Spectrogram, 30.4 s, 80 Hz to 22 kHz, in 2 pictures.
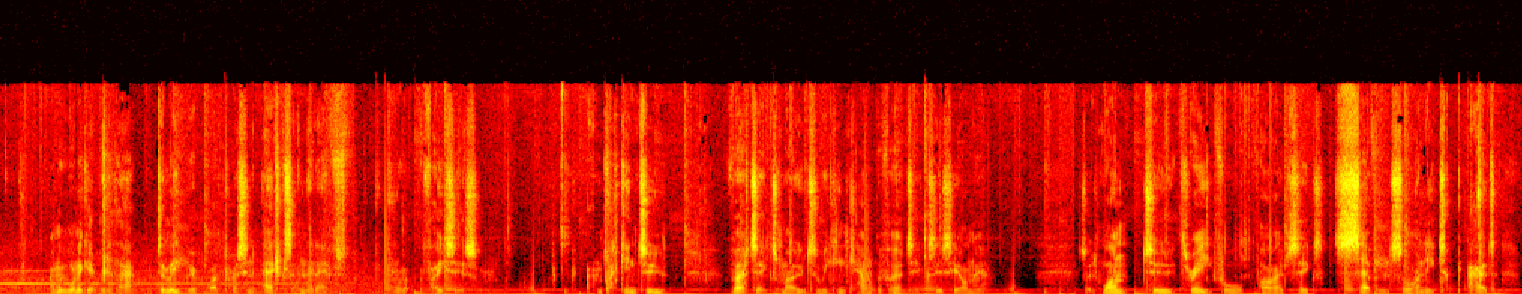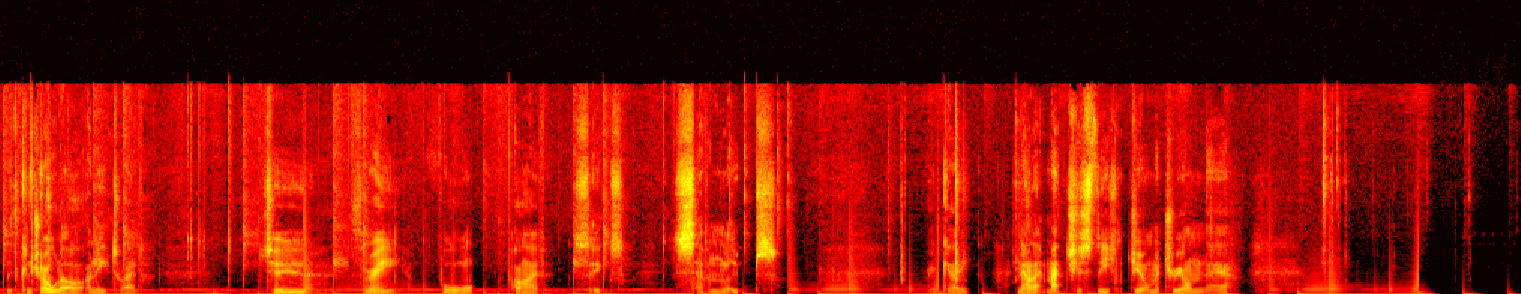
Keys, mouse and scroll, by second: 1.0 x, 3.4 middle click, 4.1 scroll up 1, 4.6 middle click, 5.1-5.4 scroll up 2, 6.0 1, 6.9-9.4 middle drag, 13.8 middle click, 15.5 ctrl+r, 23.8 scroll down 2, 24.1 middle click, 24.8 a, 25.3 a, 26.5 middle click, 27.4-28.0 scroll up 4, 28.0-28.4 scroll down 3, 28.4 a, 28.6 a, 28.9-30.4 middle drag.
